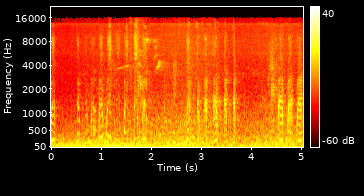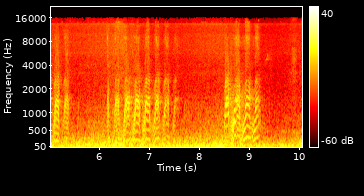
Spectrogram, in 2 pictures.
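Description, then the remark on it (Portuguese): A string of loud, raspy duck-like quacks made by flatulence from a man lying on his back on the ground with his rear raised in the air, in a garden, coming in irregular clustered bursts over a steady noisy outdoor background, prominent throughout. “deitado no chão de costas, rabo alçado no ar, imita um pato com o rabo.”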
